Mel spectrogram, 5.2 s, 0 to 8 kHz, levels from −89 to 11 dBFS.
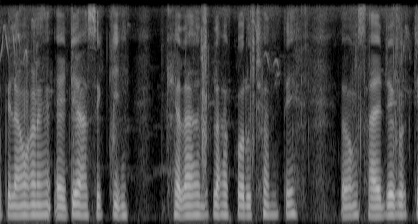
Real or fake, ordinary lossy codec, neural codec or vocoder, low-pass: real; none; none; 7.2 kHz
